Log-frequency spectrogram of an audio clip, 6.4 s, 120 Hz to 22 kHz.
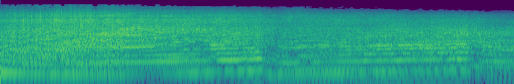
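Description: Cosworth DFV 3.0-litre V8 of a Tyrrell P34 six-wheeled Formula 1 car accelerating away, its pitch climbing steadily. The pitch dips briefly where it shifts up, about three seconds in and again near the end, and the sound slowly fades as the car pulls away.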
